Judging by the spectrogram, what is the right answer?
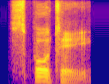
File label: "sporty", British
